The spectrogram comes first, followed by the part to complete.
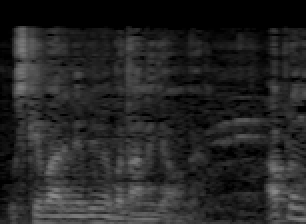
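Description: A man's voice making a drawn-out vocal sound of about a second, pitch bending down, with no clear words, followed by a quieter stretch.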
